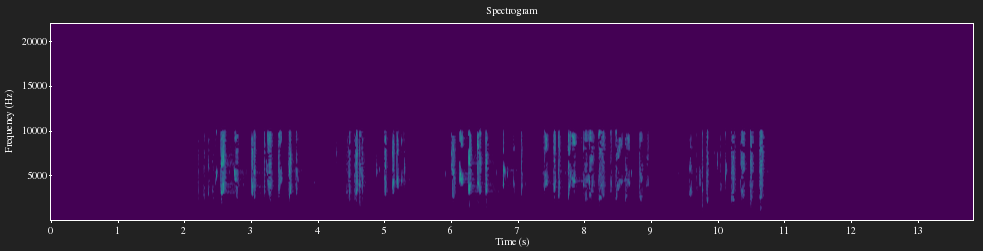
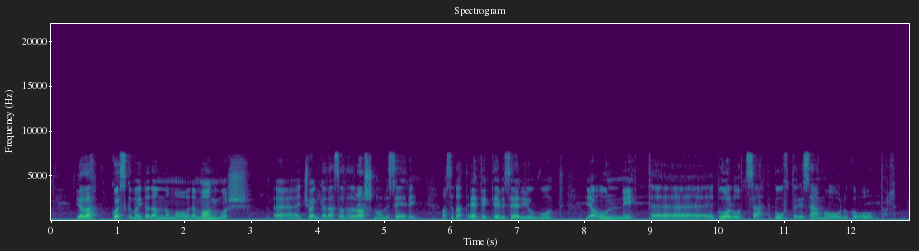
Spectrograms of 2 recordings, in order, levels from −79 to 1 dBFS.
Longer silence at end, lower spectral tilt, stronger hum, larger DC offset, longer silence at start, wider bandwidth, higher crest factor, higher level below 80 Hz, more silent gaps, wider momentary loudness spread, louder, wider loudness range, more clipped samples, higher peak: first, 3.15 s vs 0 s; second, 6.5 dB/octave vs -5 dB/octave; neither; neither; first, 2.45 s vs 0 s; first, 10 kHz vs 8 kHz; first, 30 dB vs 20 dB; second, under -90 dBFS vs -56 dBFS; first, 3.99-4.22 s, 5.59-5.90 s, 9.19-9.39 s vs none; first, 18 LU vs 11 LU; second, -45 LUFS vs -34 LUFS; first, 9 LU vs 3 LU; neither; second, -22 dBFS vs -14 dBFS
